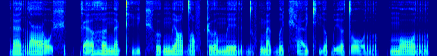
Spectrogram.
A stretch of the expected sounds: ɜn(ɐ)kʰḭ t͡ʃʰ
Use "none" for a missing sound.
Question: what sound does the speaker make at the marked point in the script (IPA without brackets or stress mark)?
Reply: æ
